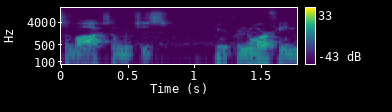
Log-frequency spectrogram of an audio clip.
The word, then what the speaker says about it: buprenorphine: It has roots, in the 70s and whatnot, and just replace your narcotic with something else, whether it's Suboxone, which is buprenorphine, rhymes with morphine, or methadone, ditto, and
